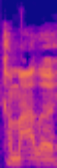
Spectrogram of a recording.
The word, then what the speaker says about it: Kamala: a few things that Camala you know only is how you pronounce her name Kamala whatever bro uh the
